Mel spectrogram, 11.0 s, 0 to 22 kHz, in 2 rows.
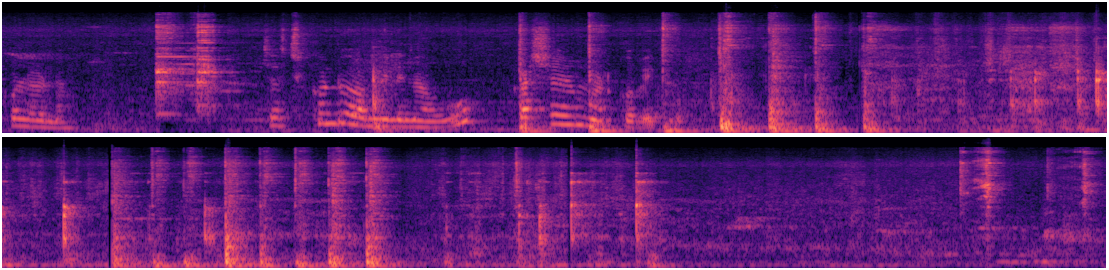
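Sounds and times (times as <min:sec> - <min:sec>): pestle pounding in stone mortar: 0:01.8 - 0:09.0.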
